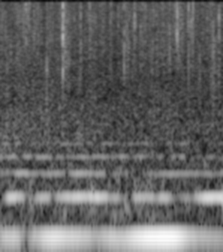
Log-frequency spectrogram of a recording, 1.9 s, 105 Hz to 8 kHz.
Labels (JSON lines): {"label": "biophony, midshipman", "recorder": "SoundTrap 500"}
